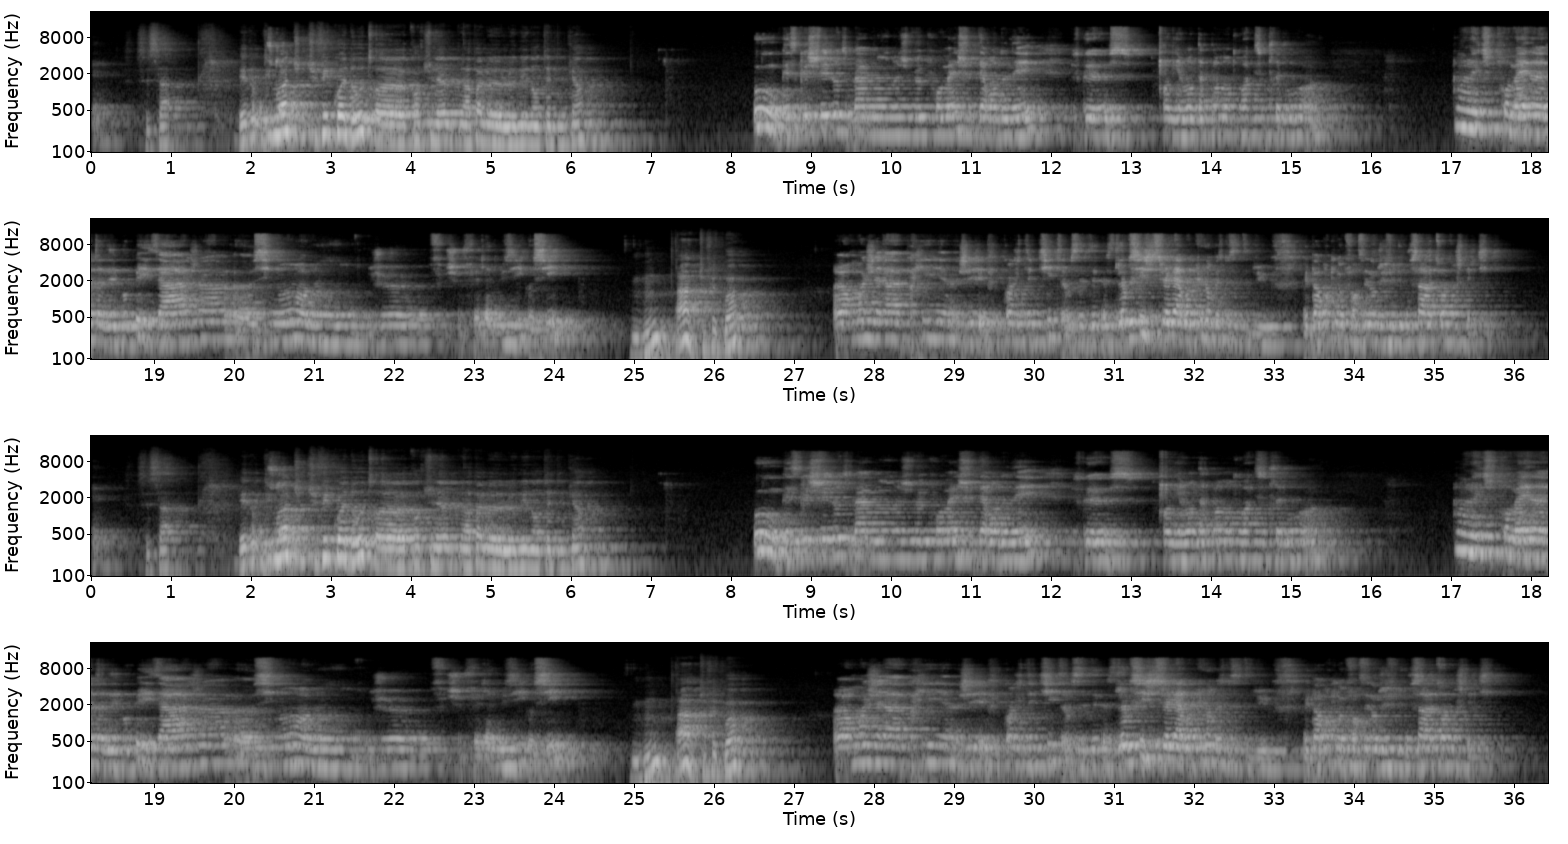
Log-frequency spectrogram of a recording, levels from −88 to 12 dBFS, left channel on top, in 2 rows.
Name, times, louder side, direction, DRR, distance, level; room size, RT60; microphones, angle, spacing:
voice 1, 0.6-1.0 1.4-6.2 25.0-26.3, left 1 dB, 30° left, 0 dB, 2.0 m, -21 dB
voice 2, 1.8-2.6 8.3-13.0 13.3-15.4 17.0-24.1 27.5-35.7, left 1 dB, 65° left, 1 dB, 6.6 m, -25 dB
28.5 x 28.0 x 4.7 m, 1.4 s
head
